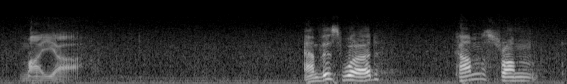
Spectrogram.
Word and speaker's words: maya: i'm going to write that down for you pronounced maya and this word comes from a root in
